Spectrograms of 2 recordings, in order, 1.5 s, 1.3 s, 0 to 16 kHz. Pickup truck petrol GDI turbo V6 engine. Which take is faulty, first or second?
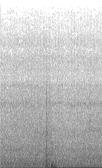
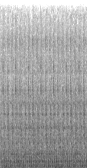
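first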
